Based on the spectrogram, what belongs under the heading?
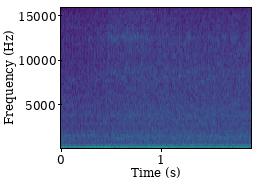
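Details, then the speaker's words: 1990 Mercedes 560SEC, 29 years old, after new spark plugs: deep low rumble that sags, stumbles and nearly stalls on throttle tip-in before finally revving; idle smoother (dropped from 600 to about 450 rpm) but hesitation not fixed, cause not yet found. "and she stalls. She stalls, she stalls, she stalls, and then she revs. So we didn't fix the hesitation, but she idles so much more smoothly."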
